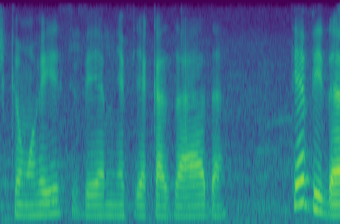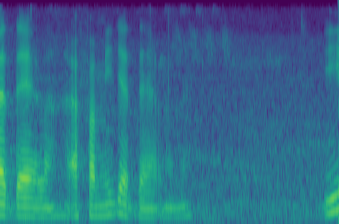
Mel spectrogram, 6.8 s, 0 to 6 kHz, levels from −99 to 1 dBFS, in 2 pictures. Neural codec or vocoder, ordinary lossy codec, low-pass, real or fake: none; none; 5.4 kHz; real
